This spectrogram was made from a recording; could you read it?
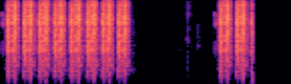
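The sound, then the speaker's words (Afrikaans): A rapid burst of about eight sharp camera shutter clicks in quick succession, then a short silence with faint ticks, followed by three more fast clicks. No voices. “Die kameraklanke skiet uit en klink soos die masjiengewere se vinnige vuur destyds toe dit burgeroorlog was in die bosse om haar dorp.”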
